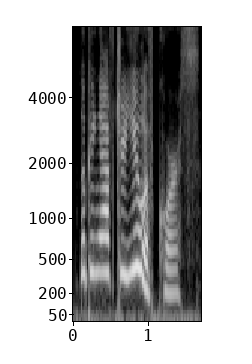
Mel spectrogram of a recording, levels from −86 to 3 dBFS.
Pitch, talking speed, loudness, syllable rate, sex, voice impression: 315 Hz, 175 wpm, -17 LUFS, 5.3 syllables/s, female, feminine, slightly young, slightly soft, cute, slightly refreshing, friendly, kind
